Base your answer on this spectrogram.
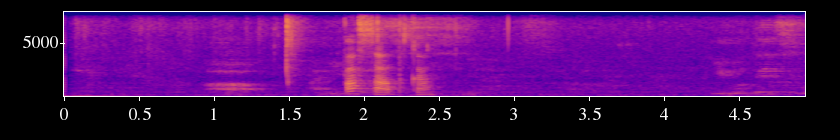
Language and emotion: Russian, neutral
